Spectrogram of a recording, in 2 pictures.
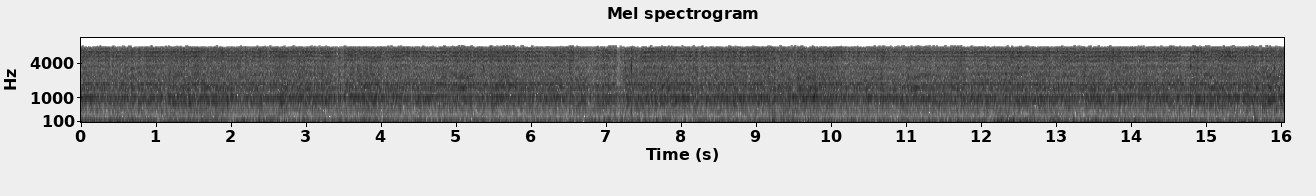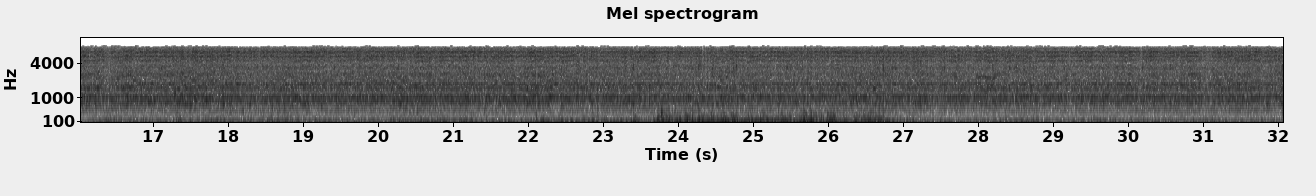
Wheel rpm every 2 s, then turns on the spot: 230, 230, 230, 230, 240, 230, 220, 230, 230, 240, 230, 240, 230, 230, 230, 230.
none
